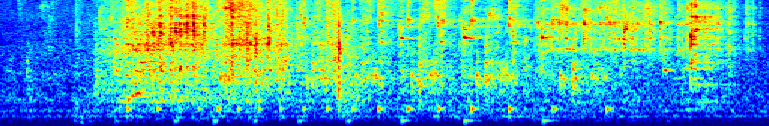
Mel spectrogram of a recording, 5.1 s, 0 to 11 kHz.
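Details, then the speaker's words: Craftsman 5 hp wood chipper, sat 3 years and was jammed: small single-cylinder engine fires and runs fairly steadily at quick even beat with some rattle and heavy smoke; running again. "Oh, that was good. I like that. Very cool. Very smoky though."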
